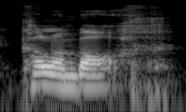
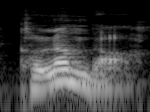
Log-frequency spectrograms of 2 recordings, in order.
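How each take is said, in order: First: It is said with a full French accent. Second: It is said with a plain English accent.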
